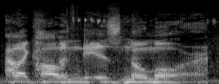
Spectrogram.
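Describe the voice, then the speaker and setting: A man voicing an ancient, solemn plant monster from a video game, gravelly and rumbling, with grave, formal speech. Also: fairly bright tone, a little hiss or hum, exaggerated voice. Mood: stern, solemn. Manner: slow, grave, formal delivery. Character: ancient, solemn male swamp plant monster guarding nature. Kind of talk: video game character dialogue.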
